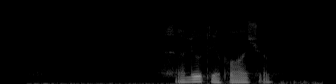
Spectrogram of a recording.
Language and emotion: Russian, neutral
